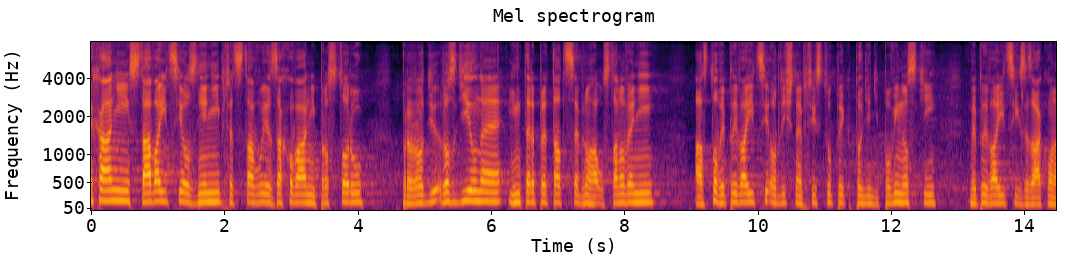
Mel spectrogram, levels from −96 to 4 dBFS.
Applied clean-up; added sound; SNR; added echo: none; none; none; none.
